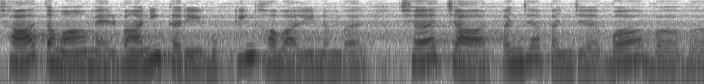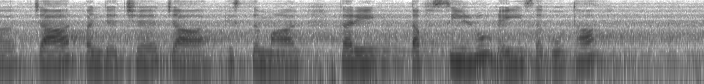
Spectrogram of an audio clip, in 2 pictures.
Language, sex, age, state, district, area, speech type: Sindhi, female, 45-60, Rajasthan, Ajmer, urban, read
